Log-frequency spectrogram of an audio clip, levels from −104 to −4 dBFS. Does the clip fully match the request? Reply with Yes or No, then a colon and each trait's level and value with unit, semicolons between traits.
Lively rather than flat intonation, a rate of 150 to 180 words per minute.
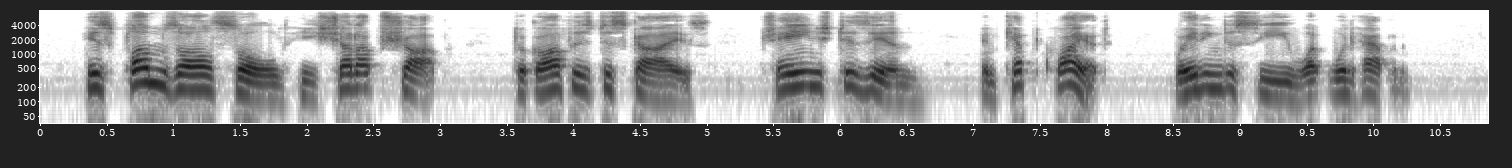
No: wide, 6.1 semitones; slow, 135 wpm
